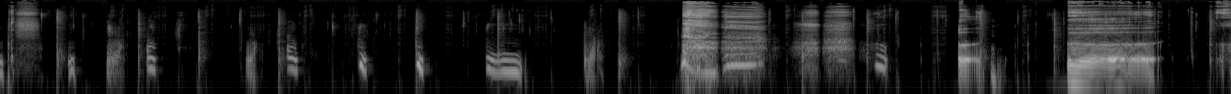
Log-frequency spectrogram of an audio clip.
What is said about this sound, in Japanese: また出る。ゲップが出ちゃう。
